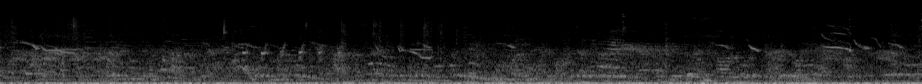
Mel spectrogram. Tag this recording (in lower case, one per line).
speech
inside a small room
